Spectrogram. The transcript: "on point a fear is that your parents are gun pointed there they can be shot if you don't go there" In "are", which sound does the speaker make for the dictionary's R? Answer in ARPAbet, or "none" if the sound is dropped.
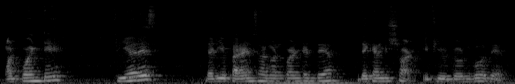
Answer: R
